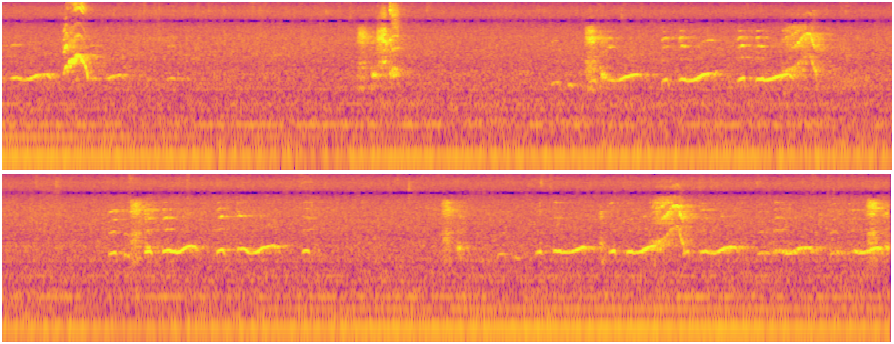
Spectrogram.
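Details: Singing pet cockatiel in India, one of a couple, happy and playing: bubbly warbled whistle runs repeating every few seconds, punctuated by bright upward chirps, low hum throughout.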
